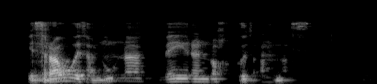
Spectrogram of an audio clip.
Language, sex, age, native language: Icelandic, male, 30-39, Icelandic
